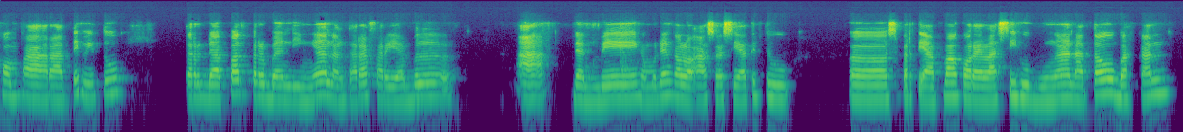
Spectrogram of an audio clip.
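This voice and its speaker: Woman, fairly high voice, online lecture, explanatory speaking, video call. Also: steady tone, a little slow.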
